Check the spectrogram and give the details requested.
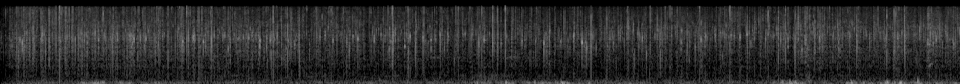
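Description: Batter-coated cauliflower florets (gobi pakora) deep-frying in hot oil in a pan, a steady sizzle thick with fine crackles.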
